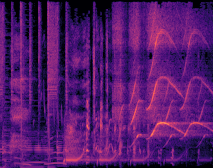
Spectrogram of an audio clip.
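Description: Comic background music: low held bass notes for about the first second, then a string of high sliding tones that repeatedly rise and fall.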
